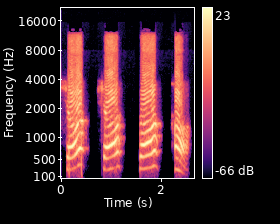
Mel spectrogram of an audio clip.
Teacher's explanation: इन चारों का जब उच्चारण हम करते हैं तो हमारी जो मुख में वायु है वो घर्षण करती हुई गर्म होकर बाहर निकलती है। ये ऊष्म व्यंजन कहे जाते हैं।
